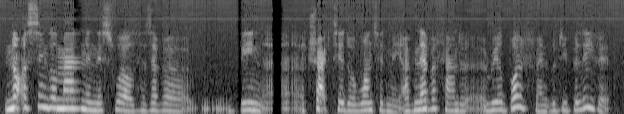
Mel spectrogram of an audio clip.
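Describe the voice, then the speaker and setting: A woman speaks very fast at a medium pitch, with ordinary pitch variation. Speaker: spiritual guest telling life story. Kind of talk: casual interview chat.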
